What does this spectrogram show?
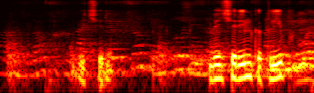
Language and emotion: Russian, neutral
